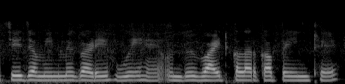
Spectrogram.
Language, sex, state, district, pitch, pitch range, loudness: Hindi, female, Chhattisgarh, Sukma, 190 Hz, 185-195 Hz, -30 LUFS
